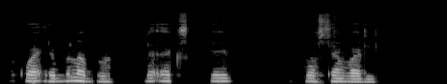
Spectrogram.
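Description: Speech clip, and the whole thing has that rough, grainy texture, with noise creeping in between the harmonics and a top end that sounds thin and a bit synthetic. That's plainly audible low-delay AAC compression, likely AAC-ELD at a bitrate that fits something around 32 kbps. Around 2.06 to 2.12 s there's AAC frame loss with muting. The sound fades out into a cluster of soft-edged holes and back in, which is what you get when the decoder zeroes the missing frames and the overlapping windows smooth the edges.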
